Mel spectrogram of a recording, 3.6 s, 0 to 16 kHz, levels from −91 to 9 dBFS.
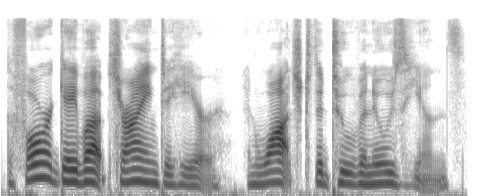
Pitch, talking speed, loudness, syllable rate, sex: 160 Hz, 200 wpm, -20 LUFS, 4.6 syllables/s, female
